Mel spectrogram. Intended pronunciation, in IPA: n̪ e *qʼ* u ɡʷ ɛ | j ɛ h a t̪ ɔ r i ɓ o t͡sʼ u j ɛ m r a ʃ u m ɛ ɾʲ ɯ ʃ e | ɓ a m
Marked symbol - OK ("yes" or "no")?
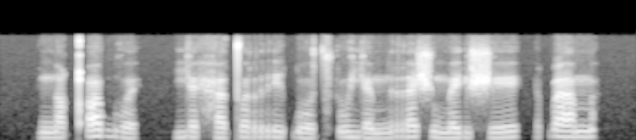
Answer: yes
